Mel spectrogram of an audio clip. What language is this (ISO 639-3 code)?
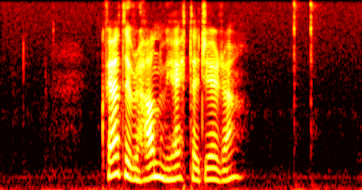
fao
